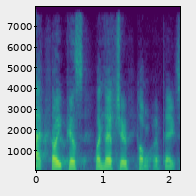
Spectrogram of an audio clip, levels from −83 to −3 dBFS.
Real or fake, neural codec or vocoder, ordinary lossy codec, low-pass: fake; codec, 16 kHz, 0.5 kbps, FreqCodec, larger model; none; none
